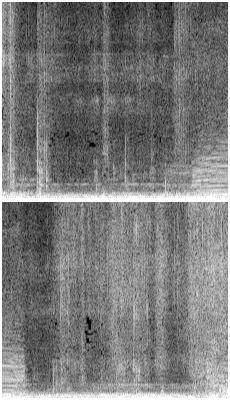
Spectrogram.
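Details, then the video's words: Cow roaming a grassy park while eating fresh grass; one drawn-out, mid-pitched moo in the middle, rich in harmonics, over a steady low hum and background noise. "Suara Sapi Lembu Makan Rumput"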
